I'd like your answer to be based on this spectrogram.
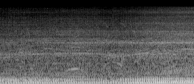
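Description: A motorcycle engine running nearby at a steady mid-pitched idle, rising slightly toward the end, with a voice speaking over it.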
